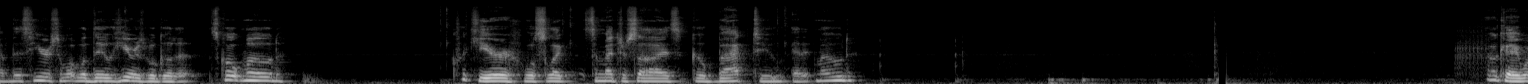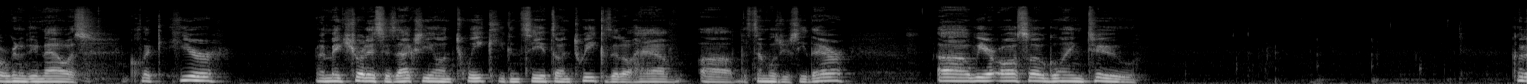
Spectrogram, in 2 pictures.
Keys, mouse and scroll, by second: 1.2 click, 1.3 click, 2.2 click, 2.4 click, 4.4 click, 4.5 click, 5.7 click, 5.7 click, 7.3 click, 7.4 click, 7.8 click, 7.9 double click, 8.9 middle click, 12.2 Insert, 14.9 middle click, 16.2 click, 16.3 click, 16.7 click, 28.5 shift+middle click, 29.4 scroll up 2, 30.5 click.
